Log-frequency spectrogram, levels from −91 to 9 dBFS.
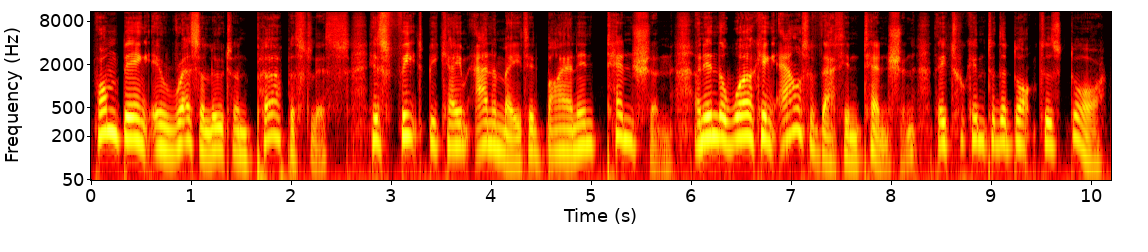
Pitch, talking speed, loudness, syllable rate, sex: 140 Hz, 160 wpm, -20 LUFS, 4.8 syllables/s, male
